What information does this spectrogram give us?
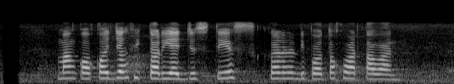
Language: Sundanese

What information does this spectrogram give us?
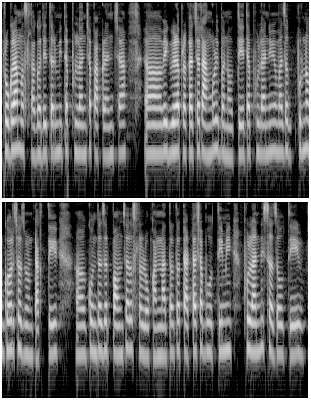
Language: Marathi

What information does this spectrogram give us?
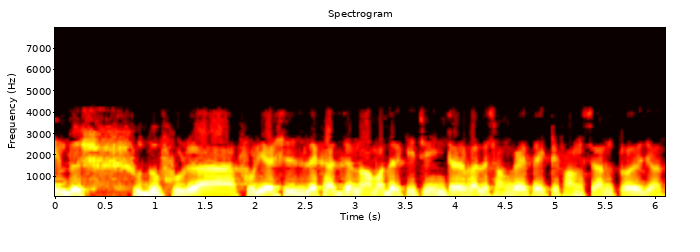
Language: Bangla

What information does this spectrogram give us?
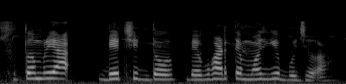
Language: Santali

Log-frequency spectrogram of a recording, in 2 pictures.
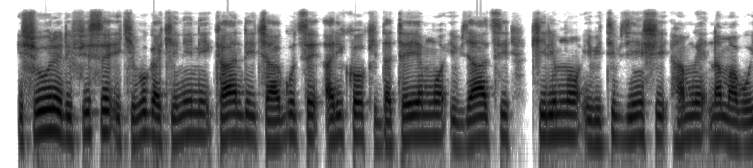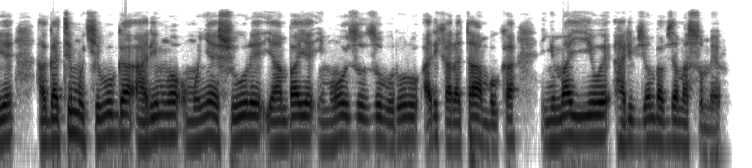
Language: Rundi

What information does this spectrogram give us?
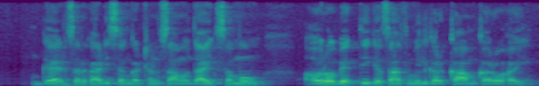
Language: Magahi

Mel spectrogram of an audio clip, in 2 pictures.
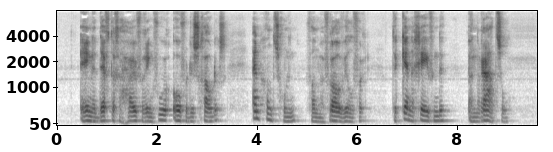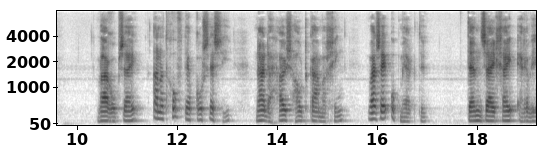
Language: Dutch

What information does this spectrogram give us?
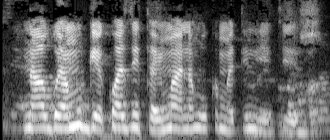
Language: Kinyarwanda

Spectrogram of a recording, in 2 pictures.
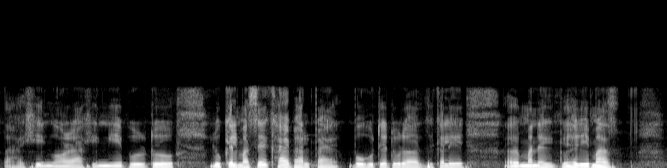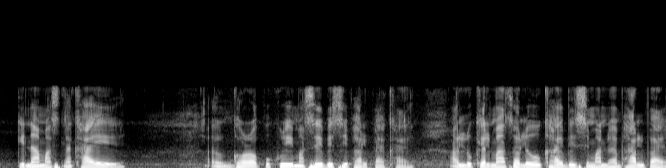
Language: Assamese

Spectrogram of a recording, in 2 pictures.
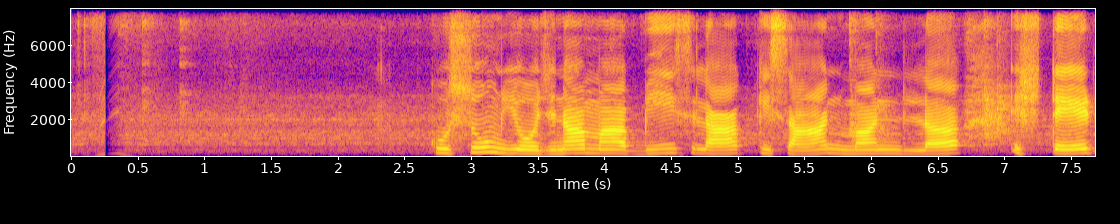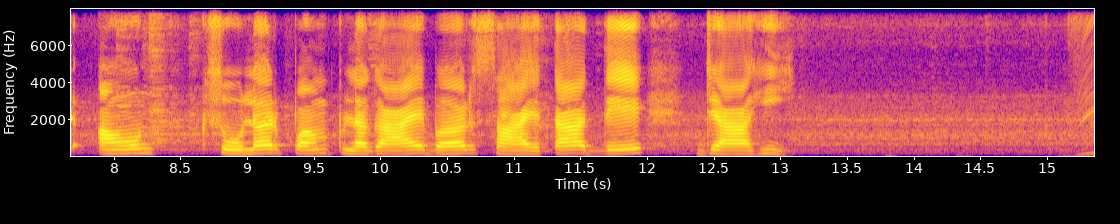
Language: Chhattisgarhi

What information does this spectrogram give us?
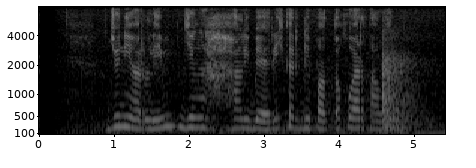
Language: Sundanese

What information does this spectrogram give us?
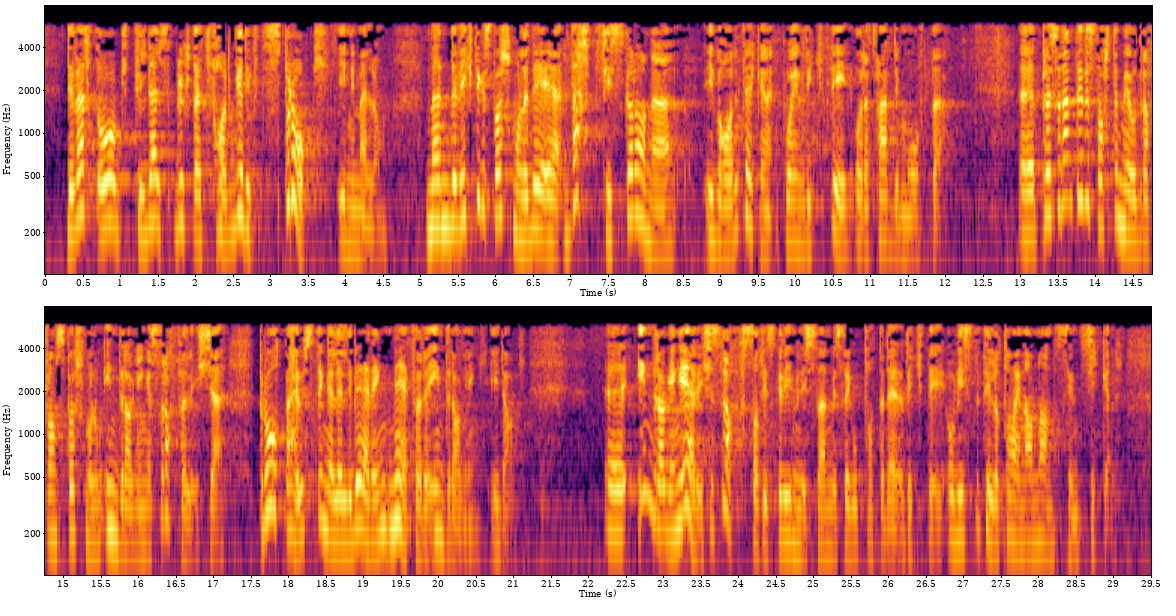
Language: Norwegian Nynorsk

